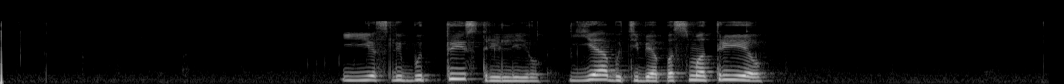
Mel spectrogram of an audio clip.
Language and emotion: Russian, angry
